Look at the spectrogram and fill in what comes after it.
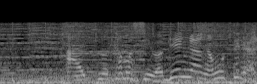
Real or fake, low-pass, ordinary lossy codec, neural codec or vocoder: real; 7.2 kHz; none; none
